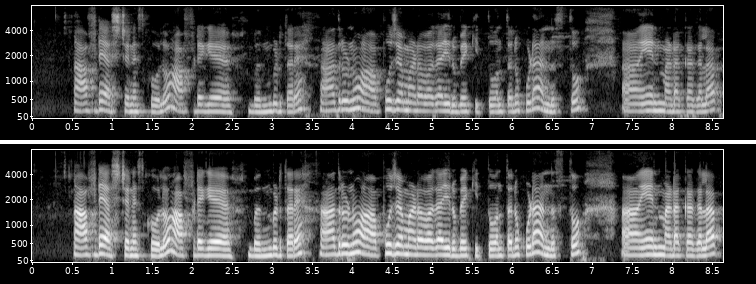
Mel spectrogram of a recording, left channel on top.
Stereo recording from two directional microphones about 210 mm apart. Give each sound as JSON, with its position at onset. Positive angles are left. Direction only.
{"t": 0.5, "sound": "speech", "side_deg": -15}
